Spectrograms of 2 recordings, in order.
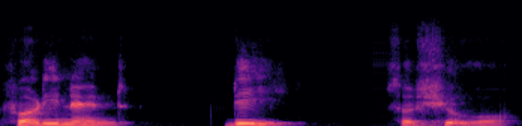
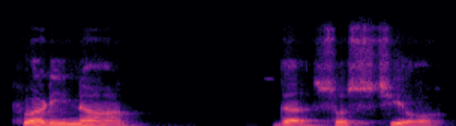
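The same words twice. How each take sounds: First: The name is said with English-style sounds. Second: The name is said with French-style sounds. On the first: The speaker calls it wrong. "I pronounced the name as" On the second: The speaker calls it right. "a more French way of pronouncing the name"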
